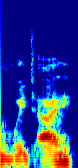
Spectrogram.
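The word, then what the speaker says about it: Muay Thai: to Futures uh he enjoys gaming snowboarding and mu Thai is that did I pronounce that correctly Kyle mu Thai yes sir all right and uh as of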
